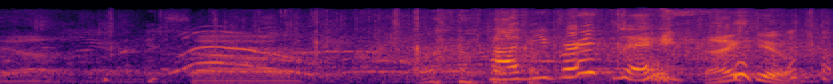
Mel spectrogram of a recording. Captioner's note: cheering and Applause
